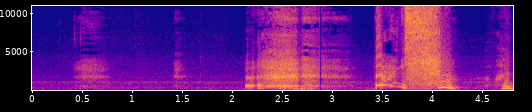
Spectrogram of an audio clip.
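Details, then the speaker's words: Sneezes induced by tickling the nose with a Q-tip, person getting lightheaded from repeated sneezing: two loud wet sneezes, each preceded by a sharp inward breath, against quiet room noise. "I thought I was all sneezed out but this is really helping sh getting a little lie headed from all the sneezing"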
